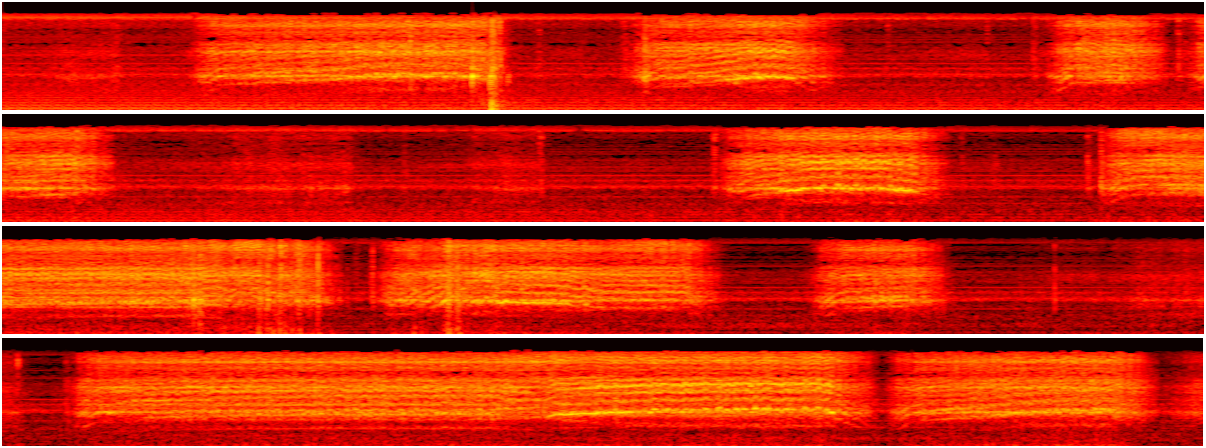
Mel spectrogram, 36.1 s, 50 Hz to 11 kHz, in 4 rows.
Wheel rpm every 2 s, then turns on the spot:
10, 90, 50, 20, 50, 20, 10, 60, 50, 110, 70, 70, 30, 30, 110, 110, 90, 70.
6-8 10-12 22-24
